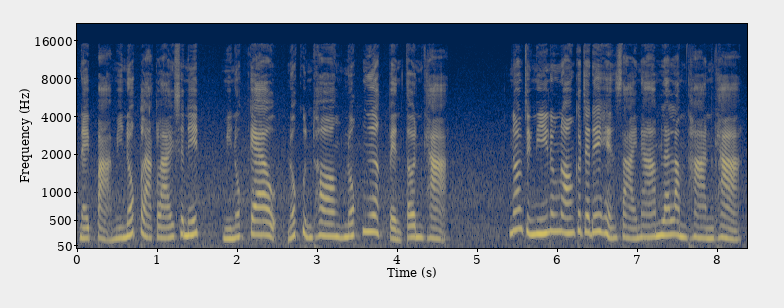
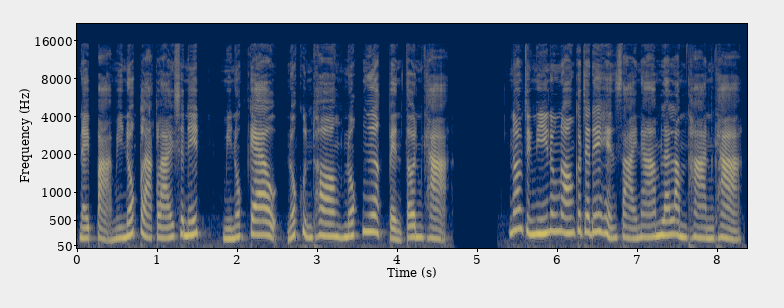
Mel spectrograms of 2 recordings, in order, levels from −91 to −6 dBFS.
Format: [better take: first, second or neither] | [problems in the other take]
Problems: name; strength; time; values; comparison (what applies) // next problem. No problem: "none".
second | hiss; faint; throughout; 20 dB below the speech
